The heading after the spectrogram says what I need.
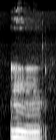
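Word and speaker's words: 五: last name NG, and it's super hard to pronounce because you don't it doesn't come out. Kind of swallow it. Mm.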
